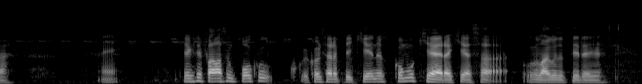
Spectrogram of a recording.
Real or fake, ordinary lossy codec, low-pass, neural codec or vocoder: real; none; 7.2 kHz; none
